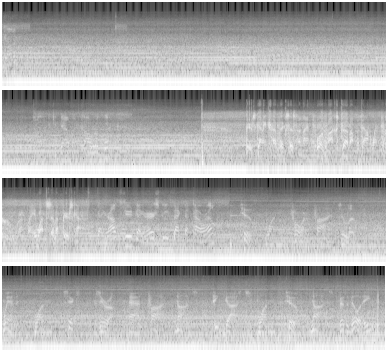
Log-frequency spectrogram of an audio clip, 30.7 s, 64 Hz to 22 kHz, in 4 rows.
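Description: Cessna 172's piston engine and propeller droning steadily in flight, heard inside the cabin.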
